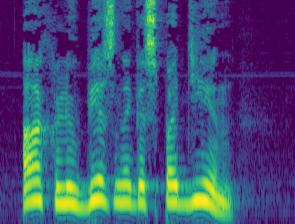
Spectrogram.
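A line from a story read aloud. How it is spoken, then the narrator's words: Frightened boy speaking. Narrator (Russian): промолвил мальчик испуганно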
